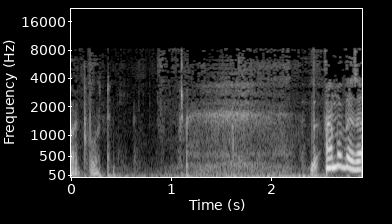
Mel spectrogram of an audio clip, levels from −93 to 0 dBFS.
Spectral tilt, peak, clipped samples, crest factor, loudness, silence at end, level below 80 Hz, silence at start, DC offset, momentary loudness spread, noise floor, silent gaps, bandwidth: -7 dB/octave; -4 dBFS; under 0.1%; 20 dB; -22 LUFS; 0 s; -42 dBFS; 0 s; under 0.1%; 25 LU; -47 dBFS; none; 8.4 kHz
